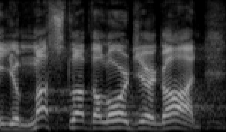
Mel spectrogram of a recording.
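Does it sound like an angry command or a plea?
angry command. It sounds like an angry, stern command.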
